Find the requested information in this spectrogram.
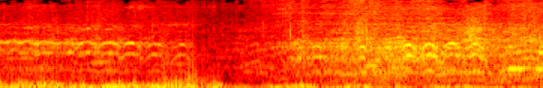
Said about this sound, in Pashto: په کابل ښار کې پلیارتل د افغانستان یو له هغو تفریحي سیمو څخه شمیرل کیږي چې ځوانان پکې د اسونو سپرلۍ کوي.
